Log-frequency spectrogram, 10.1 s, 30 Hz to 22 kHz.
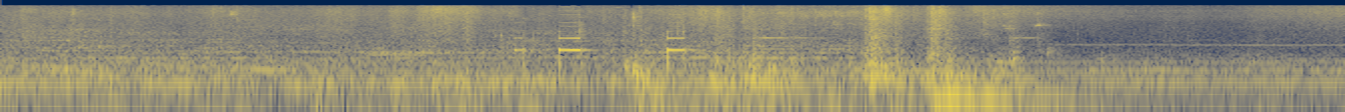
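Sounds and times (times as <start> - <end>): elevator running hum: 0.0 - 10.0
short electronic beeps: 3.8 - 6.1.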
